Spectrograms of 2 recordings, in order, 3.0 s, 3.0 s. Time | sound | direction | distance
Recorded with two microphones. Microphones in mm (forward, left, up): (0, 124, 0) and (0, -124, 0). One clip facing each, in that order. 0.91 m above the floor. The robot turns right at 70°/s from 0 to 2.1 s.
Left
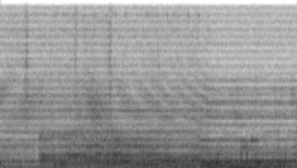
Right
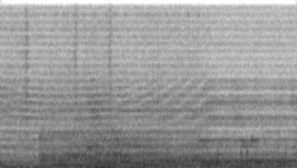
0.0 | running water | 135° right | ?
